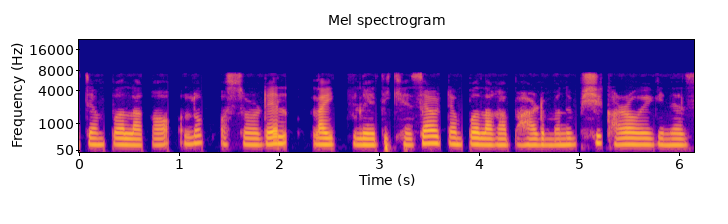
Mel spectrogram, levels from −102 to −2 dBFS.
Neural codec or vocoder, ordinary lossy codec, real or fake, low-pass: none; none; real; 7.2 kHz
